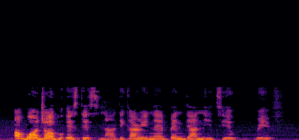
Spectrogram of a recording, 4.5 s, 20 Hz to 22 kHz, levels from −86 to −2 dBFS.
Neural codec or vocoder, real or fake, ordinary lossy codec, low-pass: none; real; MP3, 32 kbps; 9.9 kHz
